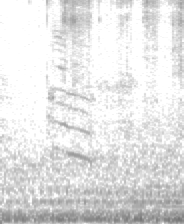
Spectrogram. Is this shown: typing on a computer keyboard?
no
